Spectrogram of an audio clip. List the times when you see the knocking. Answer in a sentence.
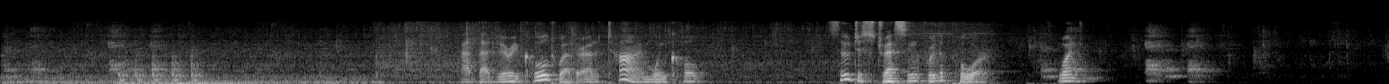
The knocking can be heard from 1.1 to 2.2 s.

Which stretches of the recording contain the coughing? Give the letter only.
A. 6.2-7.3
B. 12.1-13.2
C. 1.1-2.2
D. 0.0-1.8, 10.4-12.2
D.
